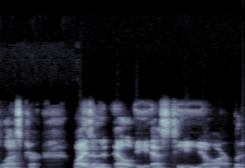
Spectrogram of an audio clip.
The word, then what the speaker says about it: Leicester: London tourists make is not knowing how to pronounce l-e-i-c-e-s-cr you're saying license that's what my mother's been to England she couldn't pronounce that they had to tell her it was Lester why isn't it l-e-s-t-e-r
